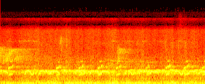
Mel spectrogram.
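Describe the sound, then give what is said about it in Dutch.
A dense, steady chorus of birds calling, with what may be frogs croaking, short repeated calls overlapping continuously in the background with no one speaking. “Ik denk eh, meerdere soorten kikkers. Kikkers en vogels, denk ik vooral.”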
